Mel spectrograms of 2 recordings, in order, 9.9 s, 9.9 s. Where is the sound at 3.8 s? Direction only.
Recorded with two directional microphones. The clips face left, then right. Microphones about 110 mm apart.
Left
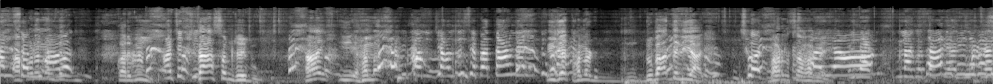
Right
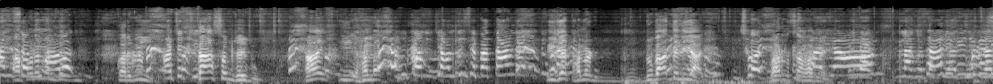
15° left (ahead or behind).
